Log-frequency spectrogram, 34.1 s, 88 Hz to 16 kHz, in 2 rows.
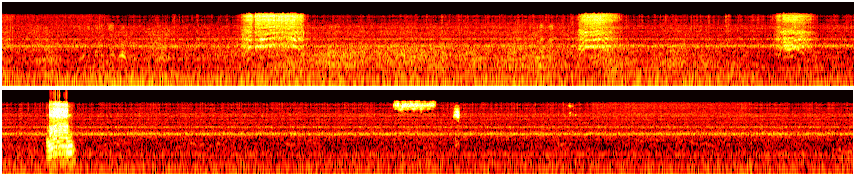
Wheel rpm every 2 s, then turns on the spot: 0, 0, 60, 0, 0, 30, 0, 20, 0, 0, 0, 0, 0, 0, 0, 0, 0.
4-6 14-16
